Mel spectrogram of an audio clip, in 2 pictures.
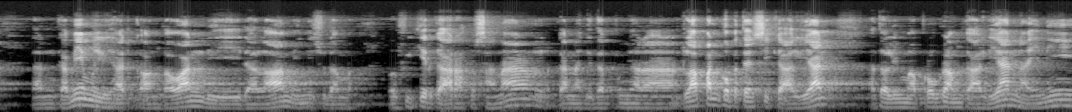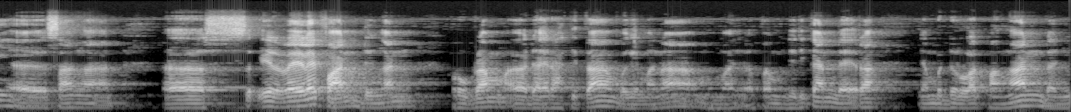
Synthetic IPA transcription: dankamiməliɦat̪̚ka̰wankawandidalaminisudah | bərfikɪrkəaɾahkəsanakarnakit̪apuɲadəlapankompət̪ɛnsikəalianat̪awlimapɾoɡɾamkəalianːainiəsaŋa̰t̪̚ | ə | relefandəŋan | pɾoɡɾamə̰daeɾahkit̪abaɡajmana̰ | a̰paməɲd͡ʒadikandaḛɾah | jaŋbərdəɾolat̪̚paŋandan

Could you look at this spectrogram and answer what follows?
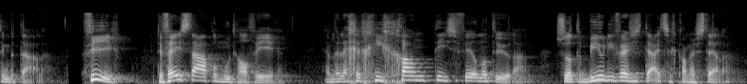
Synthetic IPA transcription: ɪŋbəta̰ːlə̰ | v̥iːrd̥əvejstaːpəlˠmutɦɑlˠvɪːrə̰n | ɛnʋəlɛχəχiχɑntisfɪːlˠnatyːra̰ːn | z̥owdɑt̚dəbiowdivɛɹsitɛ̰jtsɪχkɑnɦɛɹstɛ̰lə̰n

